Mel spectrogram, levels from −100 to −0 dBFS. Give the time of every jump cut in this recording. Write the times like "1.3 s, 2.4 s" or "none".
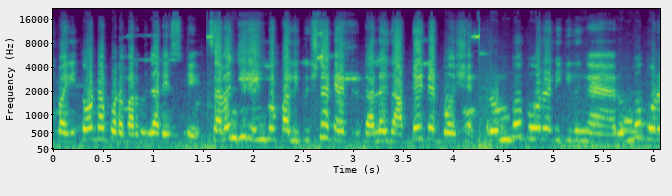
1.4 s, 4.2 s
